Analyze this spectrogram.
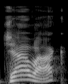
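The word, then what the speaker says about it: javac: class which includes the Java bite code and to compile we use the command Java c space hello. Java so Java C or javak as a it is often pronounced is the Java compiler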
